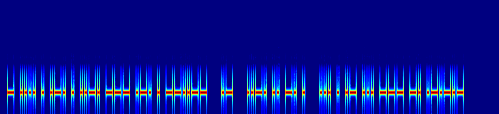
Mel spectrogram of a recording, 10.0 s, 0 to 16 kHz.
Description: Morse code, heard as a keyed tone, about 28 wpm, 700 Hz. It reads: THEREFORE, A FINE SEASON.
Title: Sentences from Top 1400 Words 28wpm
